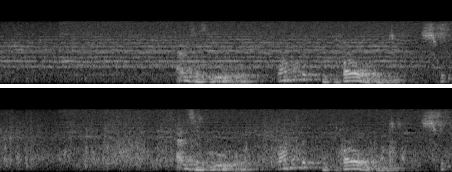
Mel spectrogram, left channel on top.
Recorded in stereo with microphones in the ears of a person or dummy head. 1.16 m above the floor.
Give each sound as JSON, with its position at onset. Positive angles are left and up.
{"t": 1.8, "sound": "a man speaking", "side_deg": -50, "distance_m": 5.5}
{"t": 3.2, "sound": "a man speaking", "side_deg": -5, "distance_m": 5.0}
